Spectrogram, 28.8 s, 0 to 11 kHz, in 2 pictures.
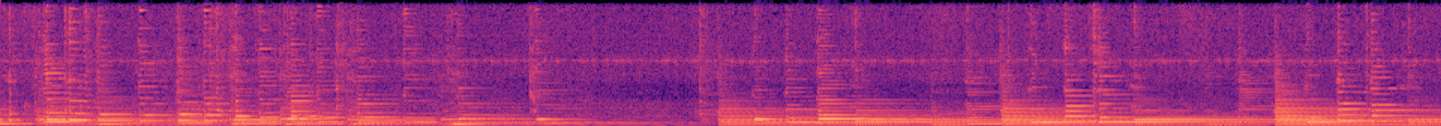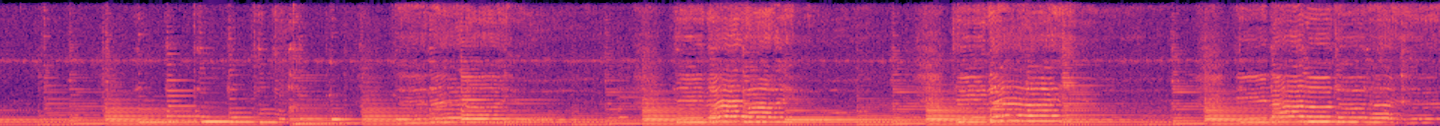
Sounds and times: Guitar: 0:00.0 - 0:28.8.

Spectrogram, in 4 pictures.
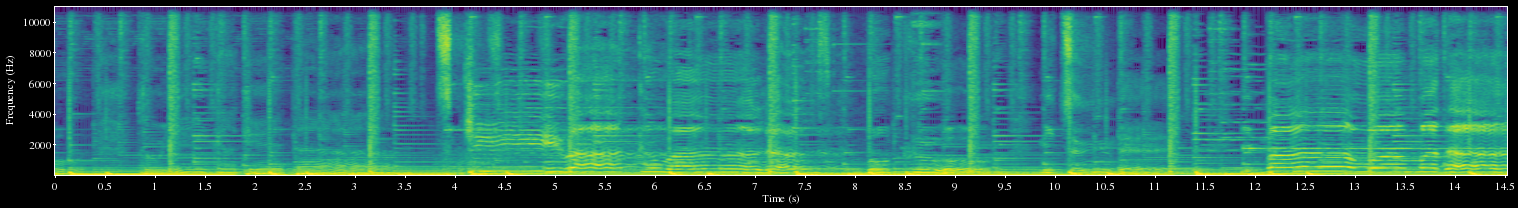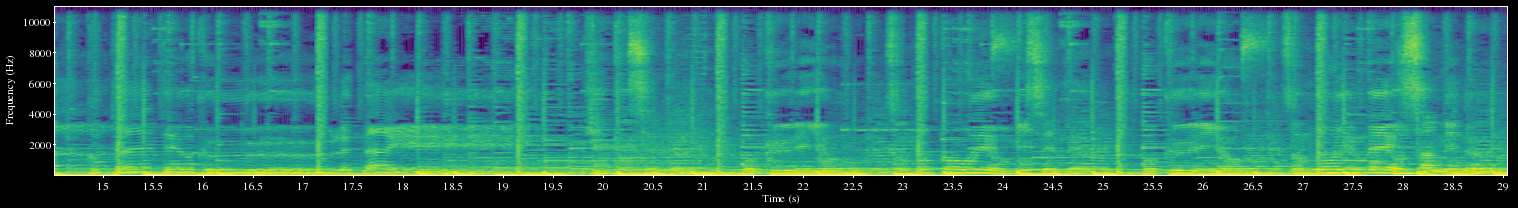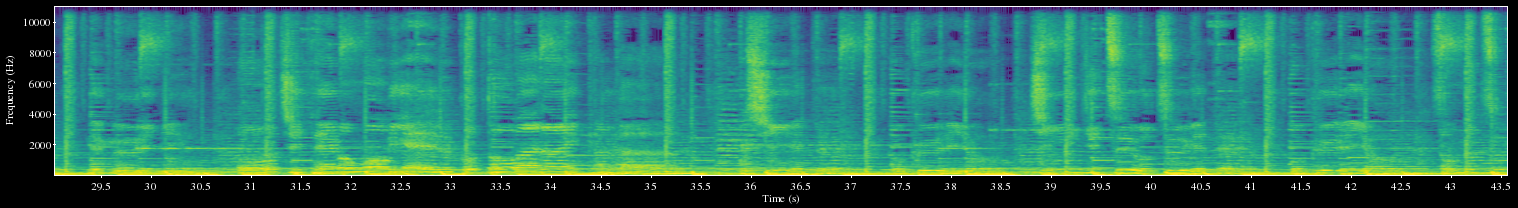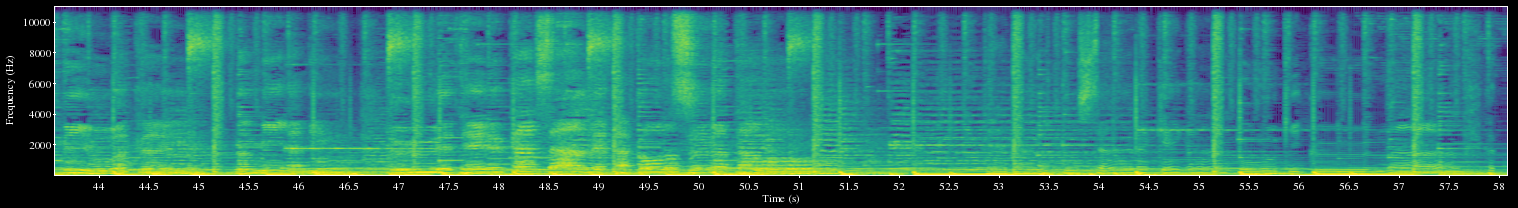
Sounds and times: Music: 0:00.0 - 0:58.0.

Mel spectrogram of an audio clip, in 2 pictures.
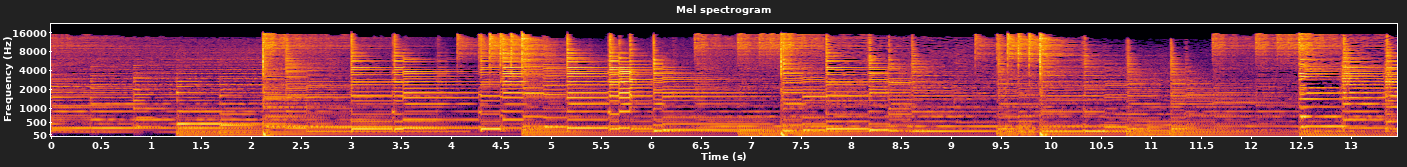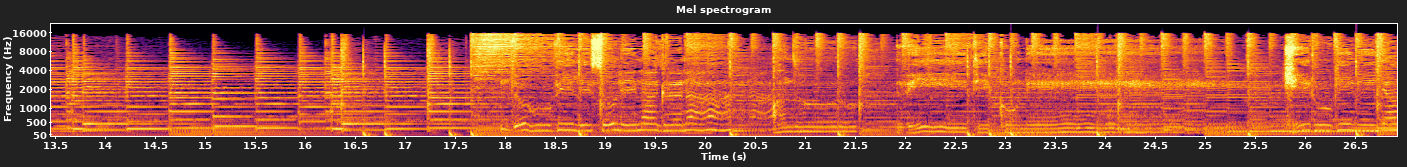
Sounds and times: Soundtrack music: 0:00.0 - 0:26.9.

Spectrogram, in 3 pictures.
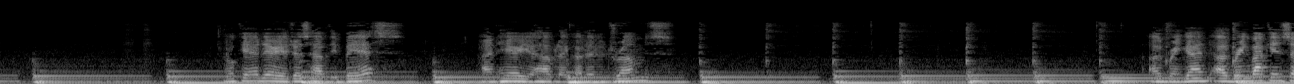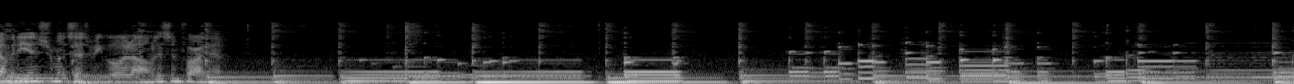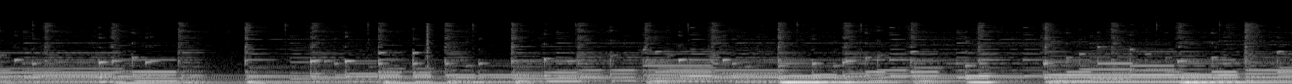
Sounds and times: Inside, small room: 0:00.0 - 0:38.8
Music: 0:00.0 - 0:38.8.

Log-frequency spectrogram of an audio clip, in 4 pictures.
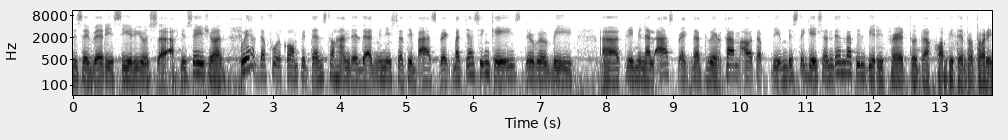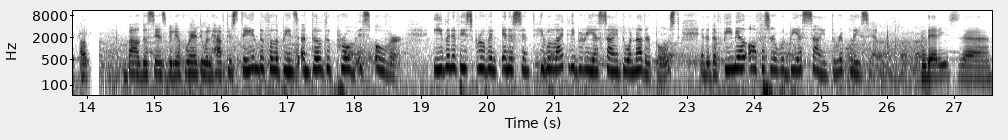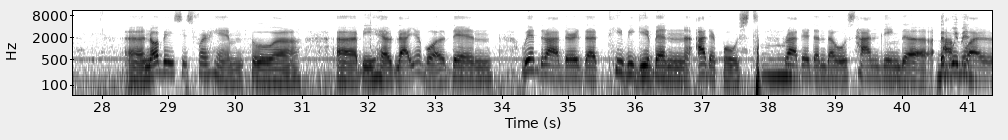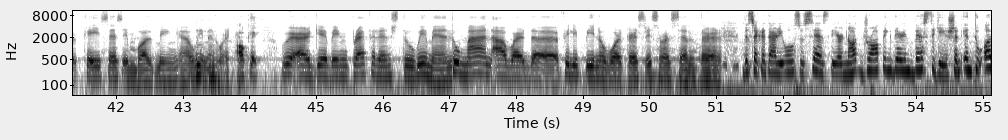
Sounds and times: Speech: 0:00.0 - 0:27.6, 0:31.6 - 0:55.1.

